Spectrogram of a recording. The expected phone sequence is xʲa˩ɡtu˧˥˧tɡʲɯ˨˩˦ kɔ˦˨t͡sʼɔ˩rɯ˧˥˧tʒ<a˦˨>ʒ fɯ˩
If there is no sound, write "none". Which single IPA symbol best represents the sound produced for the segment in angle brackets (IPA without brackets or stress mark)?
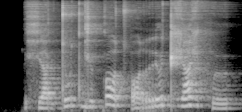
a˧˥˧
